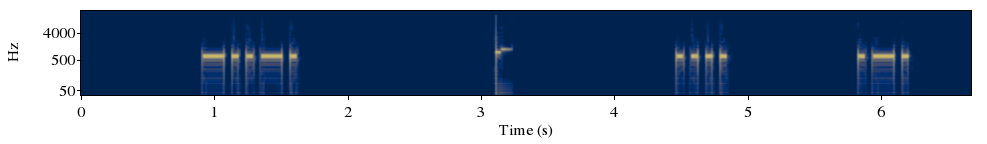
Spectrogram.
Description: Morse code, heard as a keyed tone, about 22 wpm, spaced as for 8 wpm, 700 Hz. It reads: / HR
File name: Top 90 QSO Elements - 6x Character Spacing - 22wpm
